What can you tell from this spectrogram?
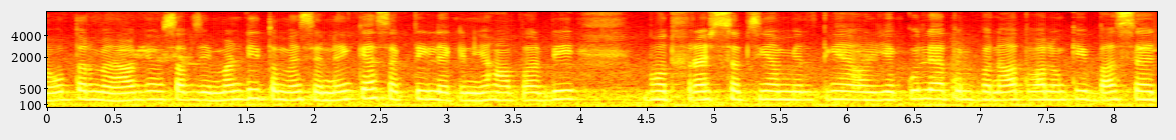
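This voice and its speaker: A woman vlogger narrating her outing in a voice-over, talking directly to her viewers. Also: medium pitch. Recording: loud noise behind voice-over.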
